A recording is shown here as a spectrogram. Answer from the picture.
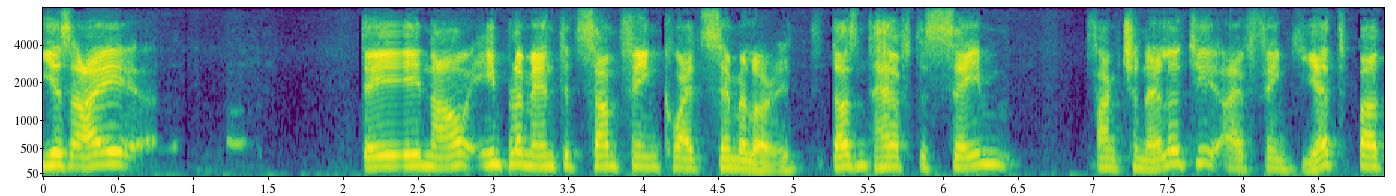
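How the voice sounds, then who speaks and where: The voice is raised and projected, with a bright, sharp tone and ordinary pitch variation. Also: man. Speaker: software developer giving a training. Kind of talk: technical training Q&A. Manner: halting, stuttering.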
